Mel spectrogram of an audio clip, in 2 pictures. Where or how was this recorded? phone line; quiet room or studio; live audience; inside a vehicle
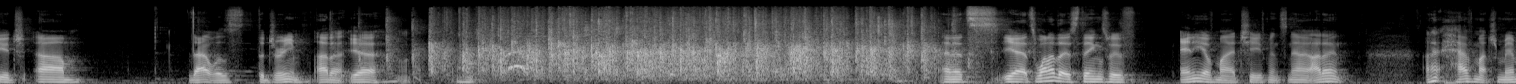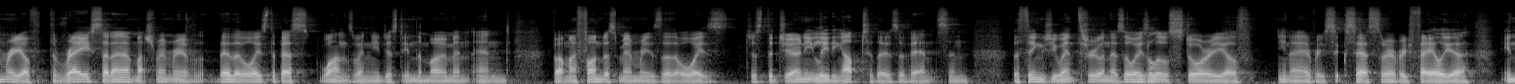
live audience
